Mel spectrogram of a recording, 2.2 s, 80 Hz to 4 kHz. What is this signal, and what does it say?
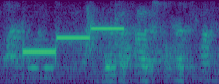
Special information tone, with speech.
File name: out- -2013- - - .48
